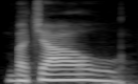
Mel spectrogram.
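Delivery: the last desperate scream before silence. A narrator's reading. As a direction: scream it with everything left. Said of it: "आखिरी चीख शाम की".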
